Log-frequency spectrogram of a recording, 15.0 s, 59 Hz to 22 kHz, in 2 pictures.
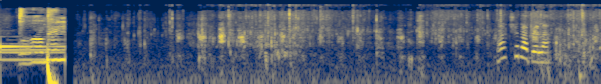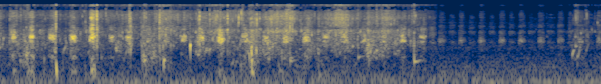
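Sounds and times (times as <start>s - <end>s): dog eating with wet smacking: 0.9s - 13.0s.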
